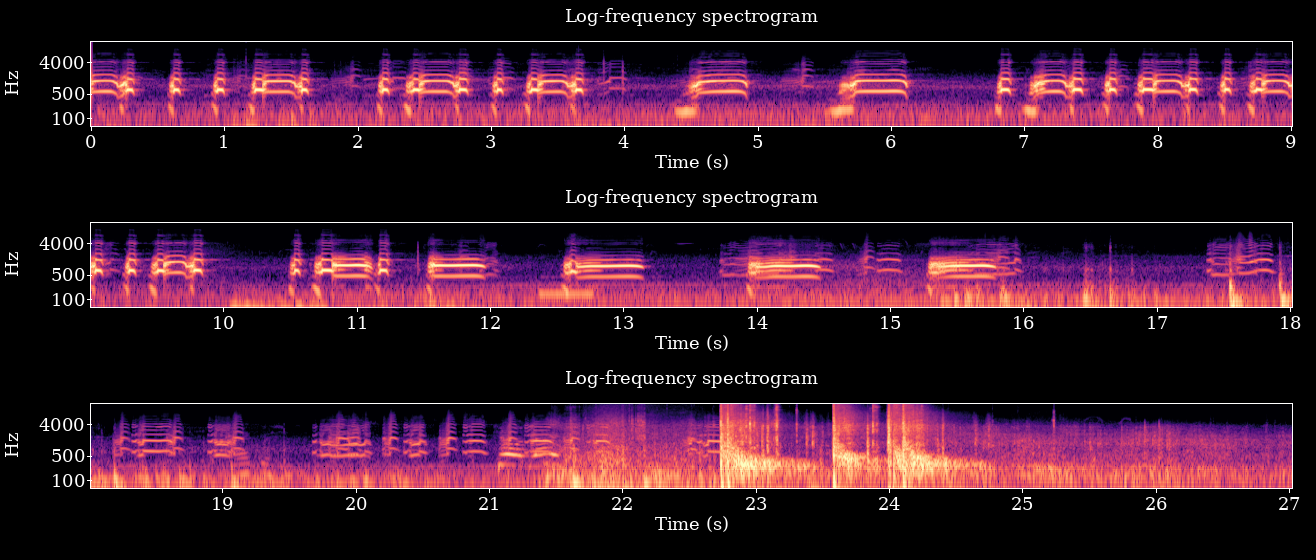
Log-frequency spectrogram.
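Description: Canada goose honking: fast runs of loud, close two-note honks through the first half, thinning to fainter scattered honks. About three-quarters of the way in, a couple of seconds of loud rushing noise with a few sharp cracks.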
